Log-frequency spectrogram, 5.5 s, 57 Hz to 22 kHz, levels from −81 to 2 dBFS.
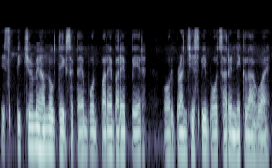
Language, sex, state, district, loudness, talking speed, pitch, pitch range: Hindi, male, Meghalaya, West Garo Hills, -18 LUFS, 220 wpm, 105 Hz, 100-110 Hz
